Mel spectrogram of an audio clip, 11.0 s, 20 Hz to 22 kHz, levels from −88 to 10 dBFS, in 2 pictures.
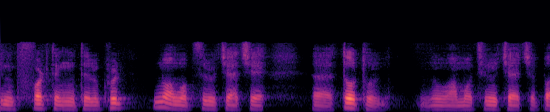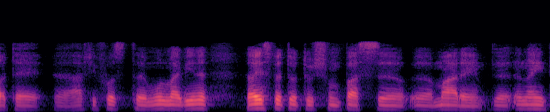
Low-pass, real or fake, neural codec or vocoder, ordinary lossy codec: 5.4 kHz; fake; codec, 24 kHz, 0.5 kbps, DualCodec; none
